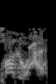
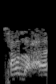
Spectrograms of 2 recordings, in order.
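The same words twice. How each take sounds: First: صلح with a "u" after the lam; rounded middle vowel in صلح, sa-lu-ha; damma on lam. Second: صلح with an "a" after the lam; fatha on lam. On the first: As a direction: say صلح as saluha. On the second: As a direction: say صلح as salaha. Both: Shown as a demonstration. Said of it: "بفتح اللام وضمها".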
